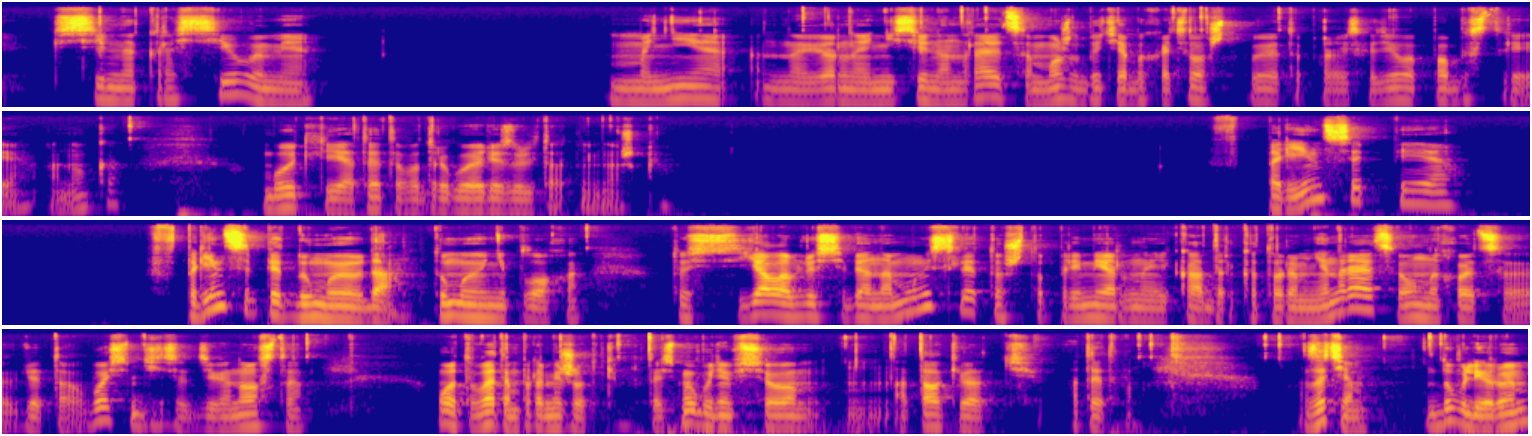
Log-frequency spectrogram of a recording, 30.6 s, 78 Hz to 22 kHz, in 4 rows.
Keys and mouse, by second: 5.0-5.8 middle drag, 5.8 click, 5.9 middle click, 6.3-28.6 drag, 9.2 space, 14.1 space, 26.2 ctrl+s, 28.6 shift+middle click, 29.2 shift+click, 29.2-30.5 shift+middle drag, 30.1 shift+d.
